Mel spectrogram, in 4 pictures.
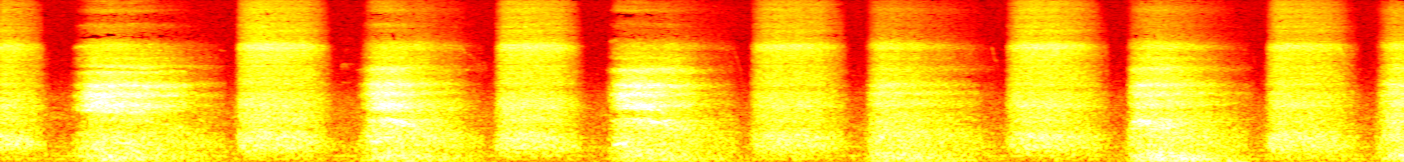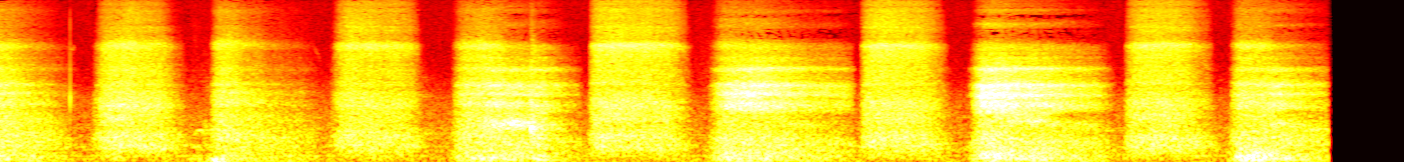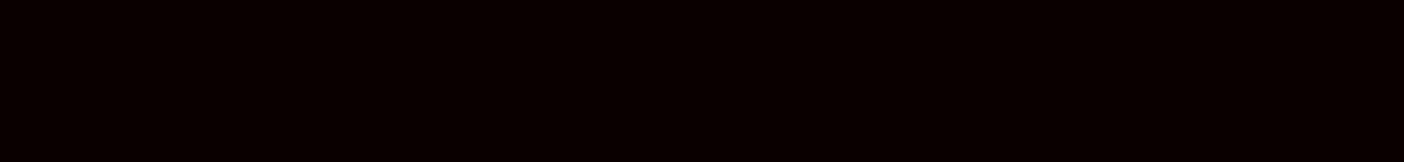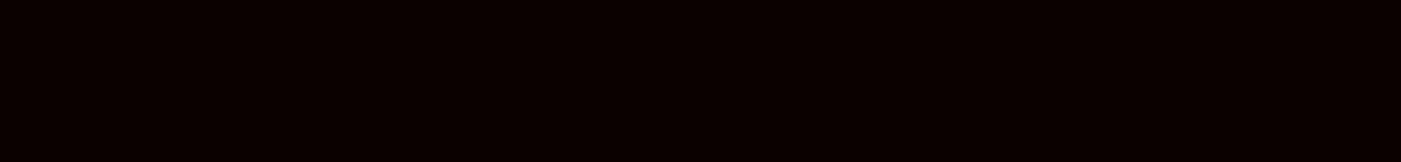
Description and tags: heavy breathing
breathing, OWI, sounds, hard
